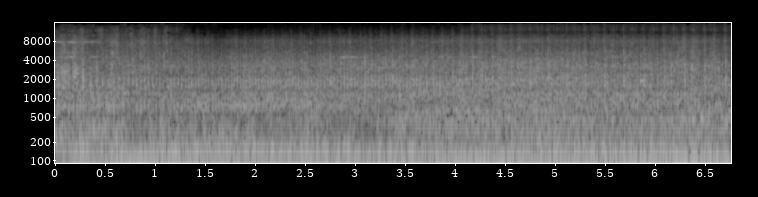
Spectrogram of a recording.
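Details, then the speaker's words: Old cabover diesel truck after sitting for years, oil changed and fuel filter primed with clean diesel, in neutral: deep, steady rumble at idle with even beat, no knocks or stumbles; started up smoothly, normal idle. "started up really smooth well I guess me priming our fuel filter up help"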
